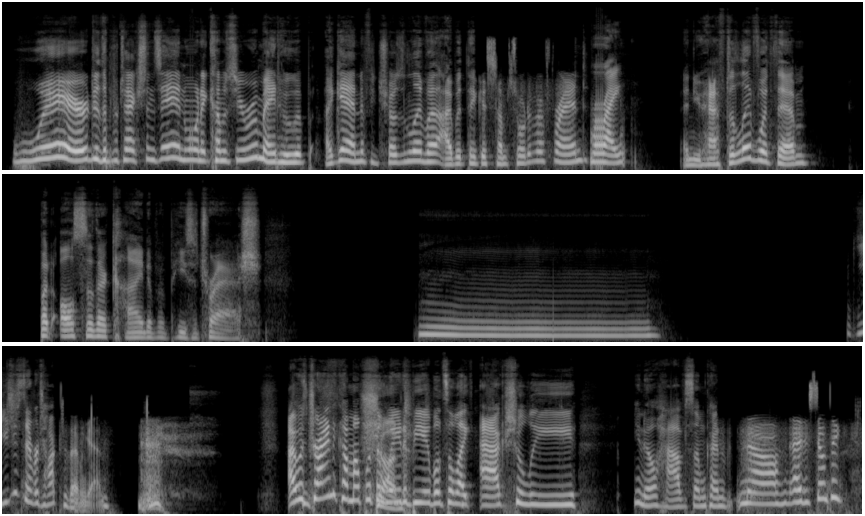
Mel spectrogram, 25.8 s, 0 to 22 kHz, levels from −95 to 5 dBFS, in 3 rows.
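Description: Between "do the protections end" and "when it comes to", at 1.88 to 1.92 s, a repeated buffer sounds as a brief buzzy stutter: one 20 ms piece plays twice more with hard joins, and nothing is lost.

After "live with I would", from 4.72 to 5.73 s, a Bluetooth SBC bit pool drop dulls the treble and adds gritty noise. The sound fits the bit pool falling from 31 to about 5, near 50 kbps. Unlike the stutters, the timing stays intact.

At 5.94 to 6.02 s a 20 ms buffer repeats four extra times, and at 14.12 s once more, each time as a short click-like buzz.

The dull, gritty degradation returns after "just never", from 17.73 to 19.10 s, and again from 24.36 s to the end.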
